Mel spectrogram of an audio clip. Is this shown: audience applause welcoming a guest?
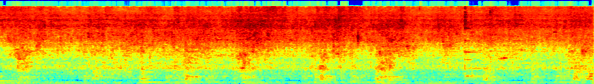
no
